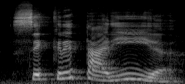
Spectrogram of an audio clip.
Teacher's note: esse ia é um hiato, né? São duas vogais que se separam quando a gente for separar o som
